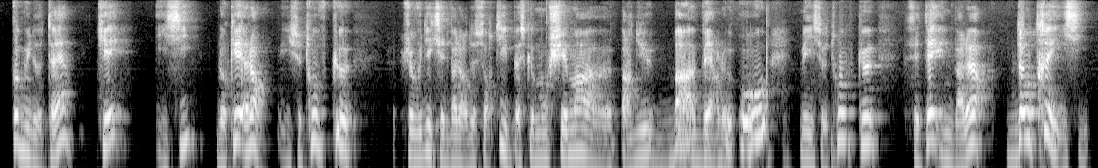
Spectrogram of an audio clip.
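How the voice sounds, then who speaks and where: A male lecturer with a somewhat high voice and lively, swinging intonation. He explains his material step by step in a didactic way, punctuating it with small check-ins and questions that he answers himself. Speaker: university lecturer. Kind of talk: explanatory finance lecture walking through slides.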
